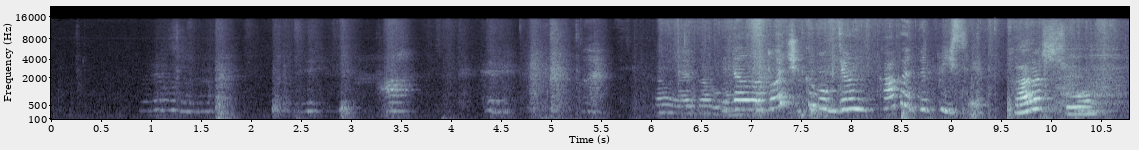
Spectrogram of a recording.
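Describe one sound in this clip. An elderly woman speaks loudly.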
